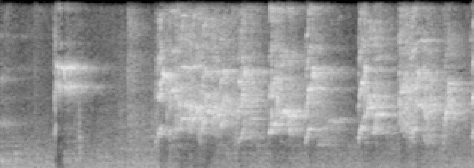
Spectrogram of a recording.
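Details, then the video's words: Agapornis lovebirds from Africa chirping: a short piping note, then sustained shrill, grating chatter with whistled overtones, pulsing in bursts about every half second. "African Love birds Agapornis chirps singing sounds"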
